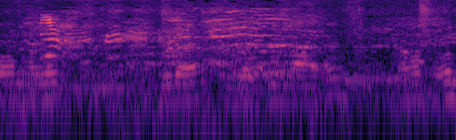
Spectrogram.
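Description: Voices of children playing and people chatting in the background, with high-pitched children's calls in the first half and again a little after the middle.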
